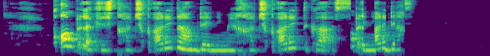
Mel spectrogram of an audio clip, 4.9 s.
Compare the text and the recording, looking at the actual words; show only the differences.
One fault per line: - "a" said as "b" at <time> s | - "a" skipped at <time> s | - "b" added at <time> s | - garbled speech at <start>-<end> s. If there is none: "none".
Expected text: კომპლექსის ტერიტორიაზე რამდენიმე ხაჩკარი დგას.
- "ტერიტორიაზე" said as "ხაჩკარი" at 1.2 s
- garbled speech at 3.5-4.0 s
